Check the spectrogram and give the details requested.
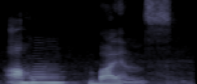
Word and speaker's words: ambience: Ambience is a French word that can also be pronounced ambiance. Ambiance.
